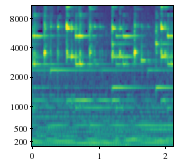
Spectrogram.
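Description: Handheld bamboo-cased wind chime of the Koshi kind, swung so its inner rods strike repeatedly and ring in many overlapping, sustained bell-like notes.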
